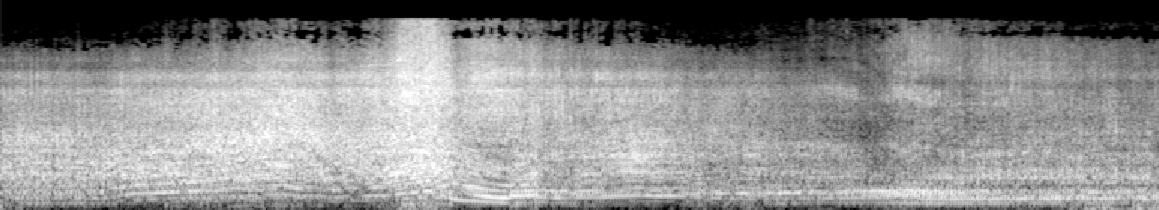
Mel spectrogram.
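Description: A drag racing car roars off the line and screams as it speeds away.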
